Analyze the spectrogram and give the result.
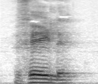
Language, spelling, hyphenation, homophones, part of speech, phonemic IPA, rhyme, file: Dutch, vele, ve‧le, Veele, pronoun / determiner / verb, /ˈveː.lə/, -eːlə, Nl-vele.ogg
- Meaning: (pronoun) alternative form of veel (“many”); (determiner) inflection of veel: 1. definite attributive 2. plural attributive; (verb) singular present subjunctive of velen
